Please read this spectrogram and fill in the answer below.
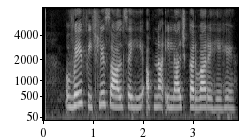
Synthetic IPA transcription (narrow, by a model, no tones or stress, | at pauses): ʋeːpɪt͡ʃʰlesaːlseɦiʔɐpnaʔɪlaːd͡ʒkɐɾʋaɾɐɦeɦɛ̃ː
